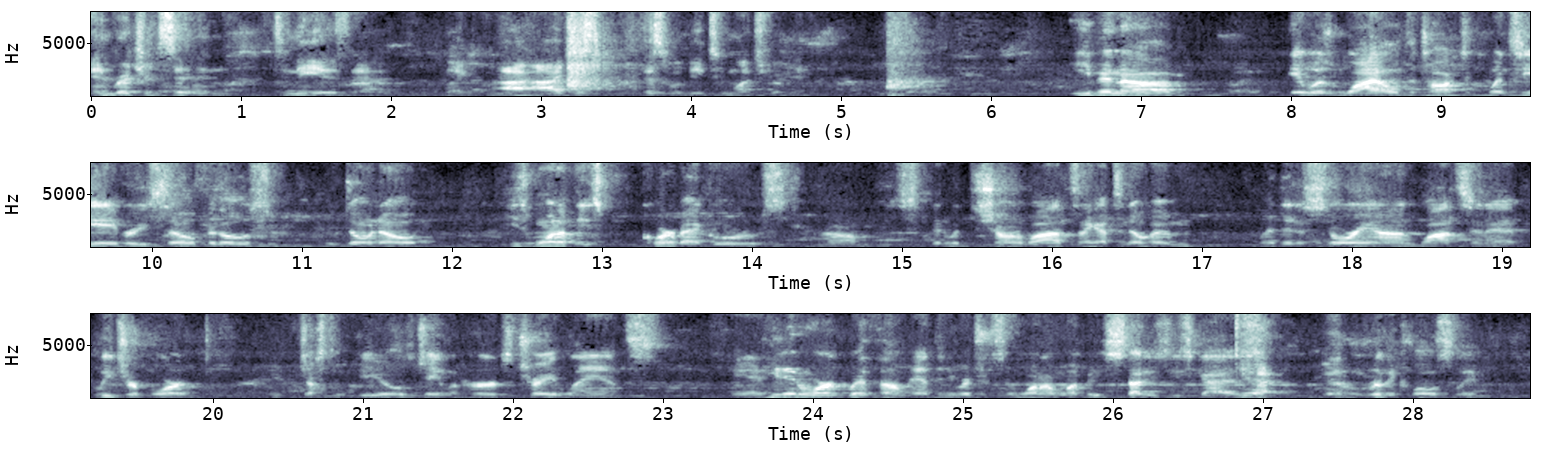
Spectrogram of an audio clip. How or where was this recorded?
busy venue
